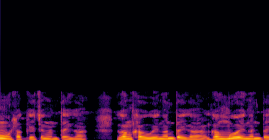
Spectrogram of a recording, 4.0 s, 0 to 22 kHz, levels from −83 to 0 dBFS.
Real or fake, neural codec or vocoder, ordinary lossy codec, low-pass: real; none; none; none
